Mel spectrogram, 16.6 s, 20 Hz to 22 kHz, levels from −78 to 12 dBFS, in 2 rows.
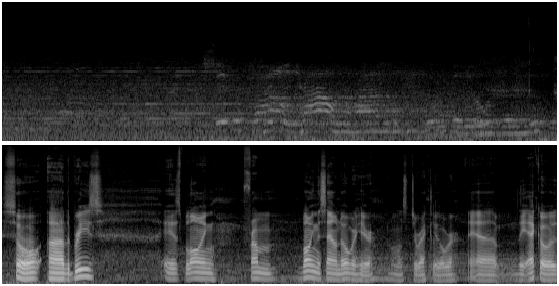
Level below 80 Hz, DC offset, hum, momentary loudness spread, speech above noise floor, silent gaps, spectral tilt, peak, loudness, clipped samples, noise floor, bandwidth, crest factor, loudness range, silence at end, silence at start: -52 dBFS; under 0.1%; none; 27 LU; 27 dB; none; -6 dB/octave; -2 dBFS; -21 LUFS; under 0.1%; -47 dBFS; over 20 kHz; 22 dB; 23 LU; 0 s; 2.15 s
